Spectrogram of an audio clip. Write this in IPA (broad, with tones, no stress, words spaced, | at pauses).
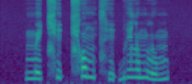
me˧ t͡ɕʰi˦ʔ t͡ɕʰɔ˥˧mt͡sʰi˨ʔ bi˦lu˦m lu˨˦m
